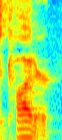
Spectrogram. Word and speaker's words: Qatar: If I was to read it, I would pronounce it Qatar, but talking to all the Southerners in the military, it was Cutter.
